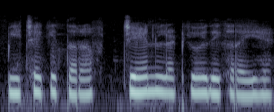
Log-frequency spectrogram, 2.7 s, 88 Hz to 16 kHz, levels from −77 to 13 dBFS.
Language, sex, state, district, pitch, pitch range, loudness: Hindi, female, Rajasthan, Jaipur, 215 Hz, 205-225 Hz, -17 LUFS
